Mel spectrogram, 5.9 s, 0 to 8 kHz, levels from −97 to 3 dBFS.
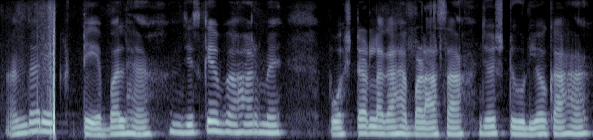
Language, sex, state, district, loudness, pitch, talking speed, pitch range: Hindi, male, Jharkhand, Garhwa, -27 LUFS, 145 Hz, 160 wpm, 140-170 Hz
